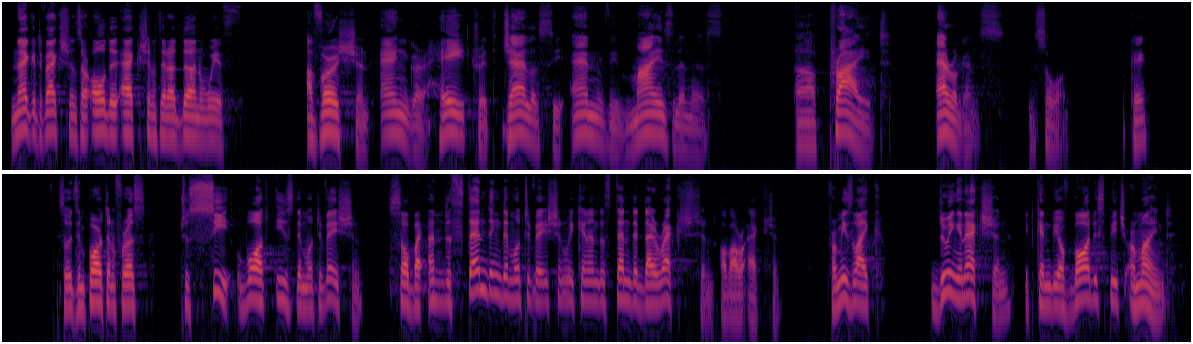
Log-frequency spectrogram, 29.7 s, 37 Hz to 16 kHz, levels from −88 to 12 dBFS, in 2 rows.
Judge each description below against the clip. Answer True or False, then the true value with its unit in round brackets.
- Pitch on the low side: False (145 Hz)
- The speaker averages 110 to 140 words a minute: True (125 wpm)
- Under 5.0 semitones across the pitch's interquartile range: True (3.6 semitones)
